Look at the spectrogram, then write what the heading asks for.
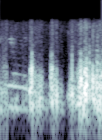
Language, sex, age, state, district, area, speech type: Maithili, female, 18-30, Bihar, Madhubani, rural, conversation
